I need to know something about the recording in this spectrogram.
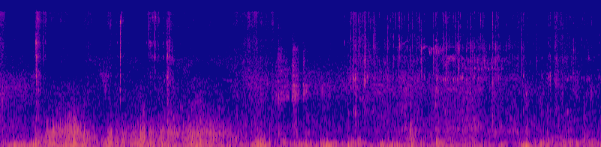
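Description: Wind rumbling unevenly on the microphone outdoors, with a few faint clicks and rustles.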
